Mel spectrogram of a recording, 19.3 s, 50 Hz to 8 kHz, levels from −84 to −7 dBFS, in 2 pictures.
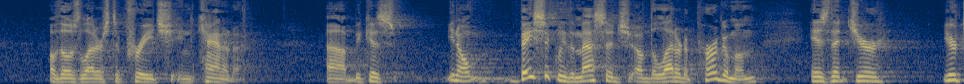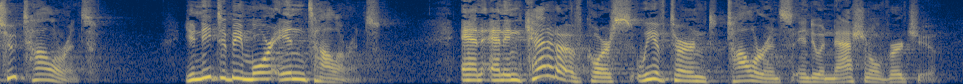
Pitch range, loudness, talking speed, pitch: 135-190 Hz, -21 LUFS, 140 wpm, 160 Hz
